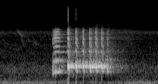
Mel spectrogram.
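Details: Sandhill crane squawking: a single short, harsh, rolling call with a rattling, pulsed texture lasting about half a second, against quiet background hiss.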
